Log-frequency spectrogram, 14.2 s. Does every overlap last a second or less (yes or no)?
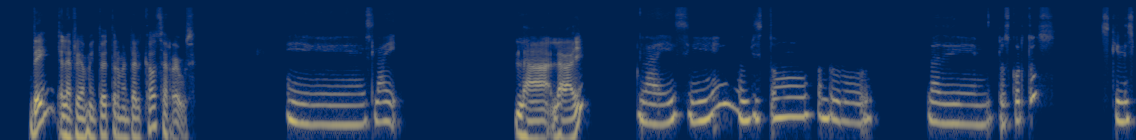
yes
